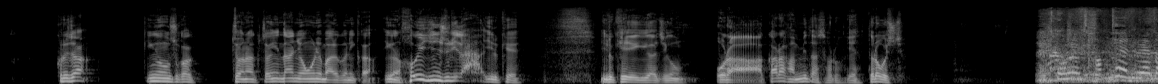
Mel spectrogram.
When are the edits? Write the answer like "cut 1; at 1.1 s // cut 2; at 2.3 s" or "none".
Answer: none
